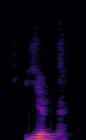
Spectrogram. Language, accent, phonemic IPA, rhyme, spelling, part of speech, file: English, Southern England, /jɪp/, -ɪp, yip, noun / verb, LL-Q1860 (eng)-yip.wav
- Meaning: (noun) A sharp, high-pitched bark; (verb) To bark with a sharp, high-pitched voice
